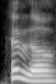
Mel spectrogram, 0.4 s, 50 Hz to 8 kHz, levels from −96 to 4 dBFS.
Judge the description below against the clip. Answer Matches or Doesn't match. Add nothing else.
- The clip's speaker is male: Doesn't match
